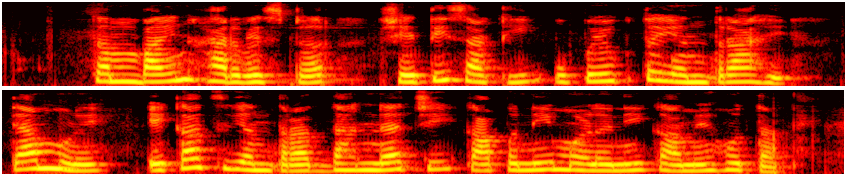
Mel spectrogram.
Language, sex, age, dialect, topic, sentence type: Marathi, female, 31-35, Standard Marathi, agriculture, statement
